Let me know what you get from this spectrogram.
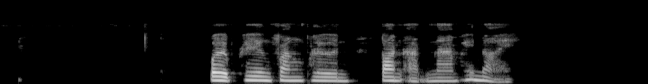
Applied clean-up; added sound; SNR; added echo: none; none; none; none.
